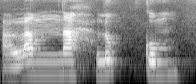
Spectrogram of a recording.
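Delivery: "nahlukum" with the qaf dropped and the kaf doubled; "nahlukum" read slowly as tajwid, k sound held double; merged qaf into kaf. Shown as a demonstration. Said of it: "kofnya dihilangkan, kafnya ditasdidkan".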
